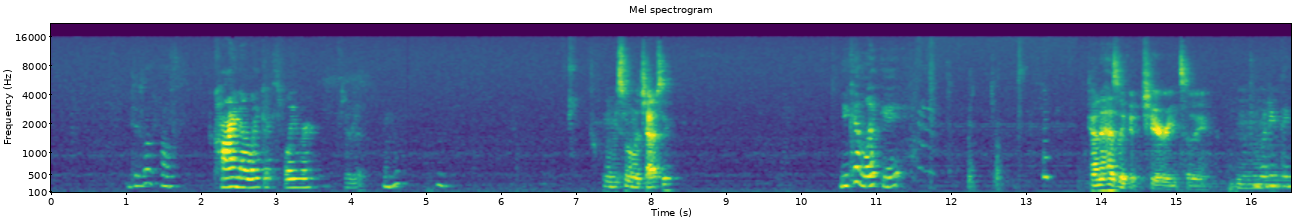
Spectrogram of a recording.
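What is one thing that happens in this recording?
A young woman talks playfully close by.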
